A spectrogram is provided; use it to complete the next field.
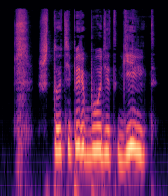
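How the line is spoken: Tearful sobbing girl. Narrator (Russian): всхлипнула девушка, смаргивая слезы

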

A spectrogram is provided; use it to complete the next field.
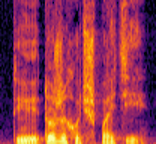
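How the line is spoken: Plain. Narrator (Russian): спросил папа

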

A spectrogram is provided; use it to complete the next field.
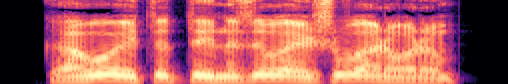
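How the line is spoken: Growl. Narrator (Russian): прорычал Хрун

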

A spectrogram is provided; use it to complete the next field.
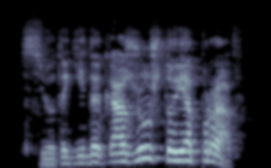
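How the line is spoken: Wry grunt. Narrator (Russian): хмыкнул он

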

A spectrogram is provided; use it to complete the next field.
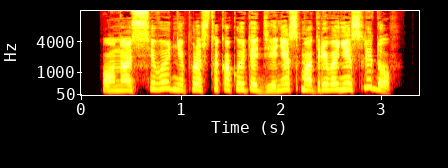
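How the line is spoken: Gargoyle's grumble. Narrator (Russian): проворчала горгулья

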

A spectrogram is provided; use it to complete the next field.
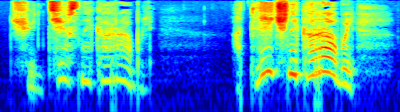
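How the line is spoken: Stunned exclamation. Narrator (Russian): воскликнул Генри ошеломленно

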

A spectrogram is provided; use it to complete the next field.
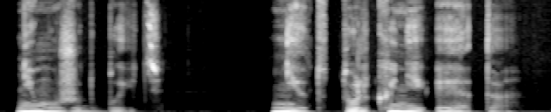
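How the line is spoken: Quiet voice. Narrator (Russian): закрыл лицо руками и тихо промолвил

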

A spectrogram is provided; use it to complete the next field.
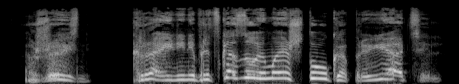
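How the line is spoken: Wheezed. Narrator (Russian): прохрипел Линк

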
